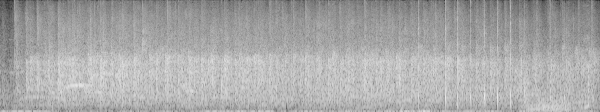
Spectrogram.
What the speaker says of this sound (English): I add my thunderous applause to everyone involved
